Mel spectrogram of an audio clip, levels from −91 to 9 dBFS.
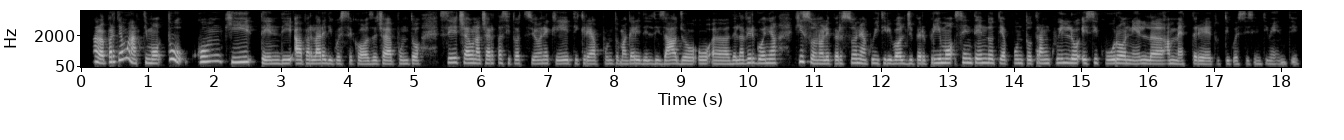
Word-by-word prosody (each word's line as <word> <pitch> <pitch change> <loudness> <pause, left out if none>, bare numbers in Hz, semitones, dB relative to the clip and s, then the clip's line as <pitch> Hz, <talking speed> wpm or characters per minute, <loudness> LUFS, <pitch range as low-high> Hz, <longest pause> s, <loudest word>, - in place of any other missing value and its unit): allora, 250 -8 +7
partiamo 380 - +4
un - - +5
attimo. 210 -1 0
Tu 425 -1 +3
con 295 +2 +3
chi 280 +1 +2
tendi 195 -1 +1
a 195 0 +4
parlare 195 0 +2
di 190 -1 -2
queste 185 0 -7
cose? 170 0 -1
Cioè, 180 +1 0
appunto, 180 +1 -1 0.3
se 245 0 -1
c'è 230 -3 +2
una 210 -2 +3
certa 205 +1 -2
situazione 195 -1 -4
che 190 -1 -1
ti 195 0 -9
crea 185 -2 -2
appunto 185 +1 -9
magari 190 +1 -1
del 180 0 -3
disagio 185 0 0
o, 190 +2 -2
ehm, 175 -1 -1
della 190 +1 -1
vergogna, 220 0 +1 0.3
chi 295 0 +2
sono 205 -9 -1
le 190 0 0
persone 195 +3 -1
a 195 - 0
cui 205 -1 -5
ti 205 - -5
rivolgi 195 -1 +1
per 190 0 0
primo 220 +2 +3
sentendoti 225 -2 0
appunto 200 0 -2
tranquillo 215 +1 0
e 200 - +2
sicuro 205 -1 +1
nell'ammettere 180 -2 -1
tutti 175 +1 -11
questi 170 +1 -10
sentimenti? 170 - -12
195 Hz, 165 wpm, -24 LUFS, 185-215 Hz, 0.3 s, allora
